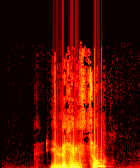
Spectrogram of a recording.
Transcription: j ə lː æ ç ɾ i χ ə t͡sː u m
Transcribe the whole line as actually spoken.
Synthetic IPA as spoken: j ə lː æ ç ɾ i θ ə t͡sː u m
